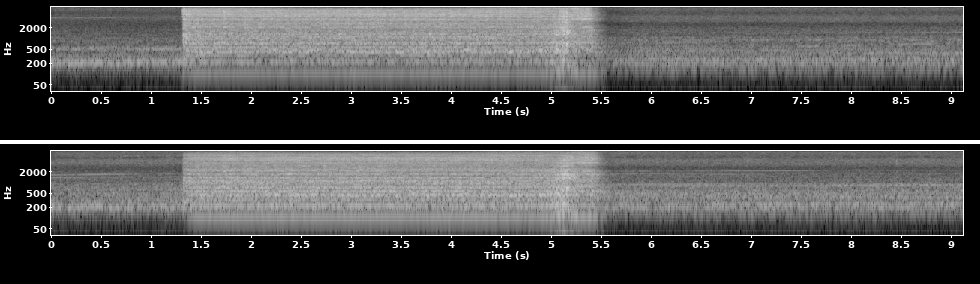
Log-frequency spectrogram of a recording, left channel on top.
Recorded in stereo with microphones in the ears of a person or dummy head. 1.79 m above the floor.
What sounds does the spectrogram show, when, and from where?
1.3 s a buzzer: 65° left (ahead or behind), 2 m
